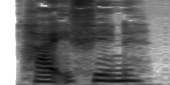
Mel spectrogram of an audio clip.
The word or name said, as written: hajfinne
